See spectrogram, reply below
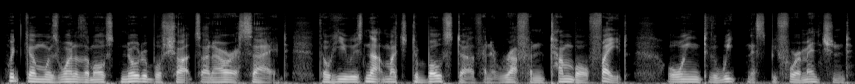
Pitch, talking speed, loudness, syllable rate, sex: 110 Hz, 215 wpm, -20 LUFS, 5.4 syllables/s, male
